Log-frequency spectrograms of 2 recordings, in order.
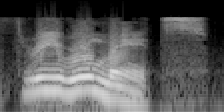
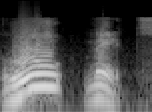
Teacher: roommates we don't pronounce two M's only one M roommates it sounds like Rue mates huh but really it represents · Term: Blended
